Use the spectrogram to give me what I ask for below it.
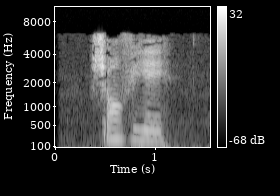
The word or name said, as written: janvier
